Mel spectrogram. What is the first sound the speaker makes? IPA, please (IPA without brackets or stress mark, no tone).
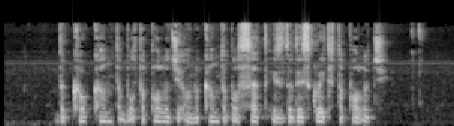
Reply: ð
